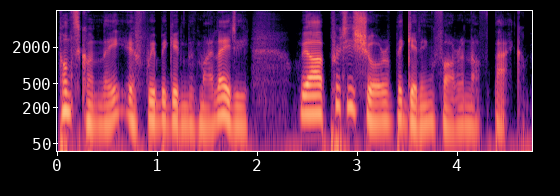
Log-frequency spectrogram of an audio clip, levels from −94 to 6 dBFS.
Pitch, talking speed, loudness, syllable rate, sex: 120 Hz, 200 wpm, -18 LUFS, 6.2 syllables/s, male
